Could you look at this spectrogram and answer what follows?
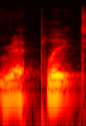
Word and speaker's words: Replit: have an image of riplet we call it replit it's r e p l dot i t pronounce riplet it's a website that provides an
